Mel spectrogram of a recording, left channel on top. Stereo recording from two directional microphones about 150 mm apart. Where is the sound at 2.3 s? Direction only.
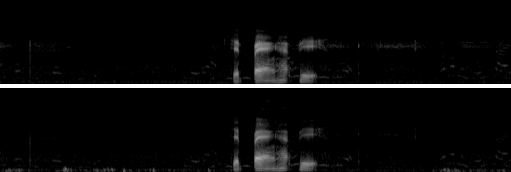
45° right (ahead or behind).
